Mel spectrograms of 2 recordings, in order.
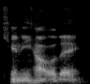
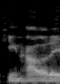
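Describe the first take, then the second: First: The first name is said as Kenny. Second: The first name is said as Keen. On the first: The speaker calls it right. "but Kenny Holiday" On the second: The speaker calls it wrong. "not actually Keen Holiday"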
